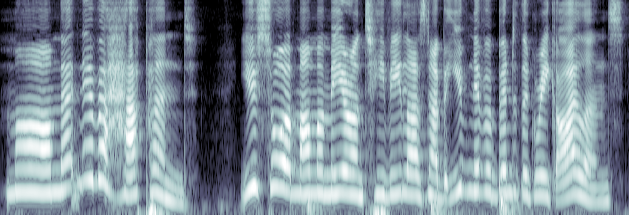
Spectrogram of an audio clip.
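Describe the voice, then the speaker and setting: A woman's voice: sits high, animated, normal speed, bright, forceful tone, voice pushed up. A woman voicing an exasperated younger sister in a short story, firmly and emphatically correcting her mother. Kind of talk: audio short story character voice.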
